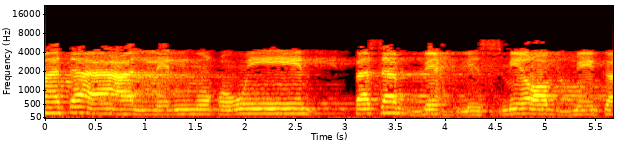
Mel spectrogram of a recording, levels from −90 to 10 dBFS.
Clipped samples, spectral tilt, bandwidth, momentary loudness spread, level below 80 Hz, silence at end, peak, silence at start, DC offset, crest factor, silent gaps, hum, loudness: under 0.1%; -4.5 dB/octave; 6.6 kHz; 12 LU; -48 dBFS; 0 s; 0 dBFS; 0 s; under 0.1%; 14 dB; none; none; -13 LUFS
